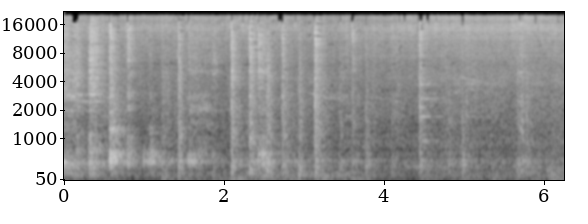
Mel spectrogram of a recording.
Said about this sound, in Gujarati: થોડીક ડુંગળી ચડી જાય ત્યાં સુધી આપણે એને શેકાવા દઈએ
